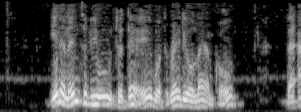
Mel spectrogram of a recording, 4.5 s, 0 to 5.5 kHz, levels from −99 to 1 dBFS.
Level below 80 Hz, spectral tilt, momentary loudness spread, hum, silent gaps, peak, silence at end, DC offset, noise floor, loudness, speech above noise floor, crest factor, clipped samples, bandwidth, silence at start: -66 dBFS; -11.5 dB/octave; 11 LU; none; none; -2 dBFS; 0 s; under 0.1%; -62 dBFS; -16 LUFS; 47 dB; 14 dB; under 0.1%; 4.9 kHz; 0.75 s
